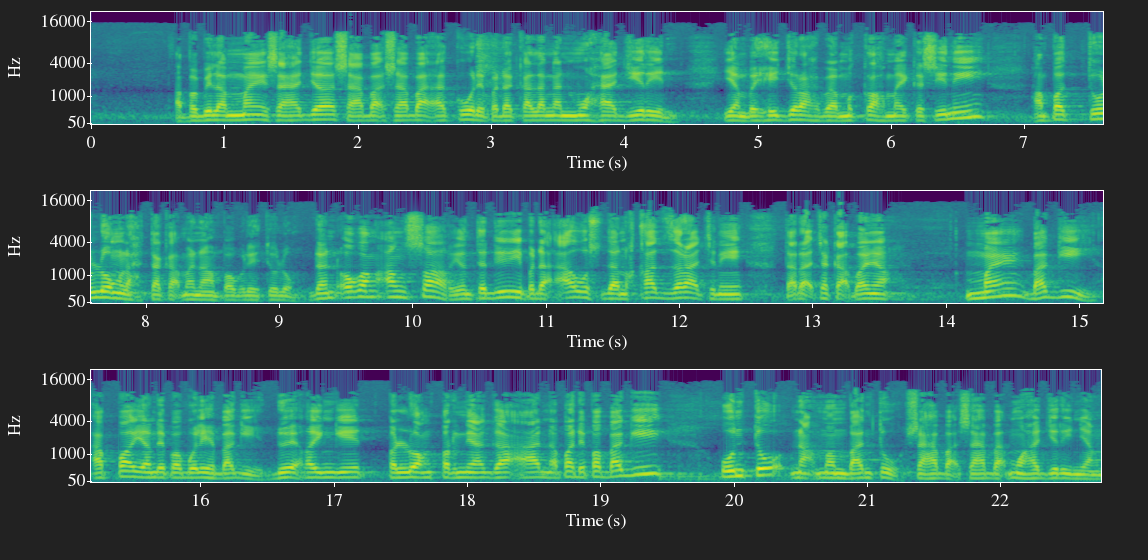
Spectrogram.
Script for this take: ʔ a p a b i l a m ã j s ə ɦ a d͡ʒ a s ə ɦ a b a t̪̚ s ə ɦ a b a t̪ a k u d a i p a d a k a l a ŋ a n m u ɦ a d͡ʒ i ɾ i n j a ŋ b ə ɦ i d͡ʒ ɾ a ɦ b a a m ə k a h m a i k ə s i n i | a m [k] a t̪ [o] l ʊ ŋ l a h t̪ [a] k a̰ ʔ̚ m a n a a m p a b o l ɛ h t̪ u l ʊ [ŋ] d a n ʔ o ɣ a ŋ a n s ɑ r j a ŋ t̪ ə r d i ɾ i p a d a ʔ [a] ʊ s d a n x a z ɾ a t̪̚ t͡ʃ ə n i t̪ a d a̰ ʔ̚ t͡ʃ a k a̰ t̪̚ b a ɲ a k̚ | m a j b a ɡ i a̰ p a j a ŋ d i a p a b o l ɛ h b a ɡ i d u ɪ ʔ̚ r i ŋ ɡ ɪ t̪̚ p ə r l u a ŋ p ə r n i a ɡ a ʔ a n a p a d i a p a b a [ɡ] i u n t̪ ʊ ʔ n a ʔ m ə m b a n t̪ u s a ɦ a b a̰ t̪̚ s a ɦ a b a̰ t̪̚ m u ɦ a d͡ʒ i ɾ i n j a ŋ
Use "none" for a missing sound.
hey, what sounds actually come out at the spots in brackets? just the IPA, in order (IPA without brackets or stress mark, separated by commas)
p, u, a, ŋ, a, ɡ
